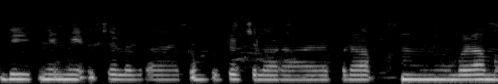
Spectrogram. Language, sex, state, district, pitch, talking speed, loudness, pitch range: Hindi, female, Bihar, Kishanganj, 220 Hz, 170 wpm, -26 LUFS, 220-230 Hz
